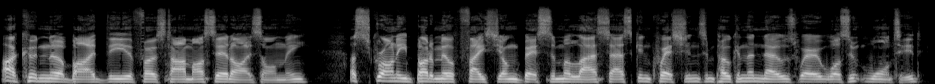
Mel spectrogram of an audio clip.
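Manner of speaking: loud, gruff Yorkshire rant; indignant old man ranting down at a girl; haranguing old gardener. A narrator's reading. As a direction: scold her from the ladder. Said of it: "he harangued".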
